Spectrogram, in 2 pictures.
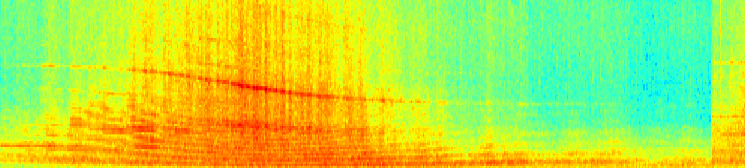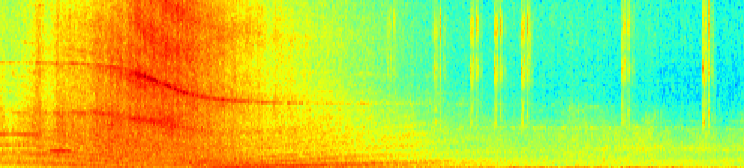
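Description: HondaJet twin-turbofan business jet passing low by twice, each pass a loud jet whine that falls in pitch as it goes by. An abrupt cut between the two passes comes about nine and a half seconds in.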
